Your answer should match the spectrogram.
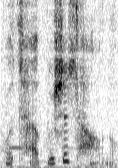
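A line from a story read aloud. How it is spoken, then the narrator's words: Soft. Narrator (Chinese): 花儿轻声的说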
